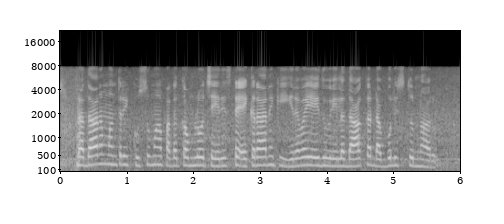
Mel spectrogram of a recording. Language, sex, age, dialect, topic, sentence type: Telugu, male, 31-35, Telangana, agriculture, statement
